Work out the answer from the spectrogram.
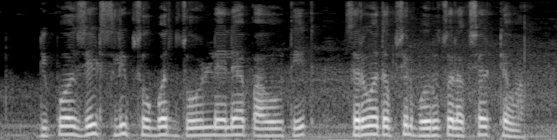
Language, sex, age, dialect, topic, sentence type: Marathi, male, 25-30, Southern Konkan, banking, statement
